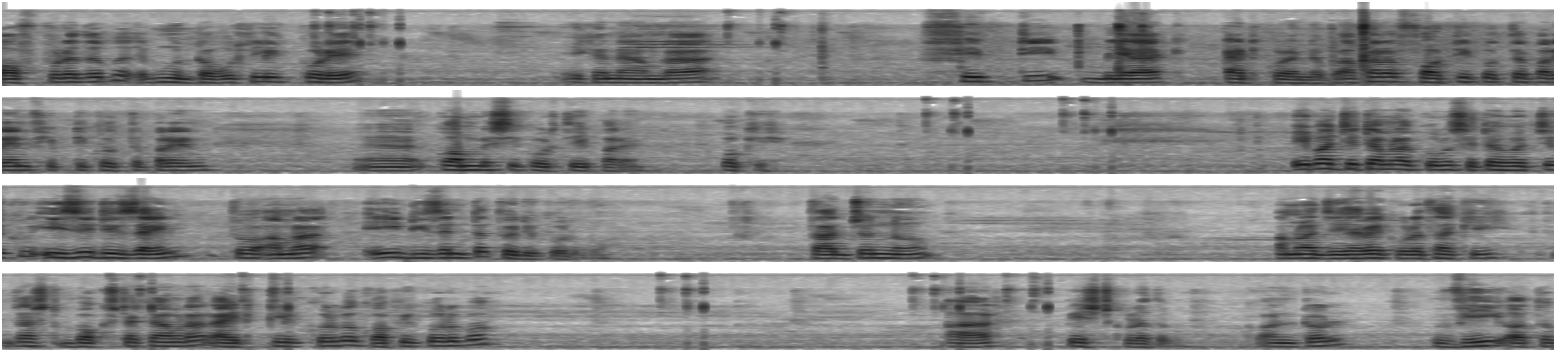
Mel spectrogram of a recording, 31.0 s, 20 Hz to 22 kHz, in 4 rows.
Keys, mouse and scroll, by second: 1.6 click, 5.2-6.1 typing, 6.7 shift+Tab, 12.4 click, 14.8 scroll up 1, 19.0 scroll down 1, 20.1-20.6 scroll up 1, 23.8 click, 24.5 right click, 26.6 click, 28.3 right click.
